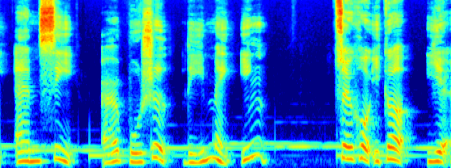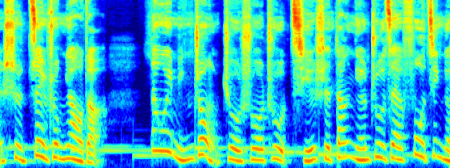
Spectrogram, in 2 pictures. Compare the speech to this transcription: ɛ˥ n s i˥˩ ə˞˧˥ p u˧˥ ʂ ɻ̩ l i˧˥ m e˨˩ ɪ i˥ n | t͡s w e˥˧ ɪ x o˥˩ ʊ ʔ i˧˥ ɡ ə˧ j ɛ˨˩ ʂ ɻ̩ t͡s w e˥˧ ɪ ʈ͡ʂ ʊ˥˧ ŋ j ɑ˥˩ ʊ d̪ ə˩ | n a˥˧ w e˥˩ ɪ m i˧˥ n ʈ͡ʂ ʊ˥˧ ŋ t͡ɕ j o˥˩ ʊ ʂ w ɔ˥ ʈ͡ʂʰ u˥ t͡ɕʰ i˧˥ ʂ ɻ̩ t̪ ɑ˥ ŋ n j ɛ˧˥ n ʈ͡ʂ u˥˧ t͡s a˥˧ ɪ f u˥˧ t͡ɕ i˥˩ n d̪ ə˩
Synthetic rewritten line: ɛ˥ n s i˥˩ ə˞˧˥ p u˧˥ ʂ ɻ̩ l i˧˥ m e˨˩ ɪ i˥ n | t͡s w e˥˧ ɪ x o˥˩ ʊ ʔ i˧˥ ɡ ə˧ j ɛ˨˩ ʂ ɻ̩ t͡s w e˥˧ ɪ ʈ͡ʂ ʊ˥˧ ŋ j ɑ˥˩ ʊ d̪ ə˩ | n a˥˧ w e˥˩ ɪ m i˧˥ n ʈ͡ʂ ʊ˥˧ ŋ t͡ɕ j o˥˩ ʊ ʂ w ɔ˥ ʈ͡ʂʰ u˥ t͡ɕʰ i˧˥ ʂ ɻ̩ t̪ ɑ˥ ŋ n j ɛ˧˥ n ʈ͡ʂ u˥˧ t͡s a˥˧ ɪ f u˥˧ t͡ɕ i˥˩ n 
